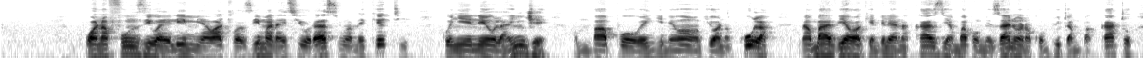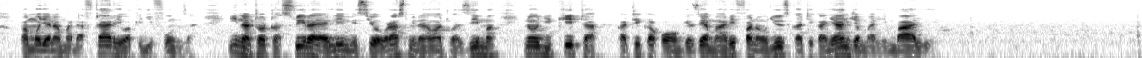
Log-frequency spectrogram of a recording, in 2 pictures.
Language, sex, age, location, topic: Swahili, male, 25-35, Dar es Salaam, education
